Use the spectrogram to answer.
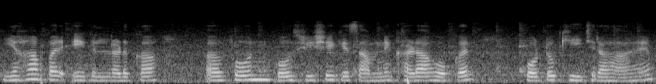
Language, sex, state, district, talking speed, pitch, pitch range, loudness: Hindi, female, Haryana, Charkhi Dadri, 145 wpm, 185 Hz, 180-200 Hz, -17 LUFS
